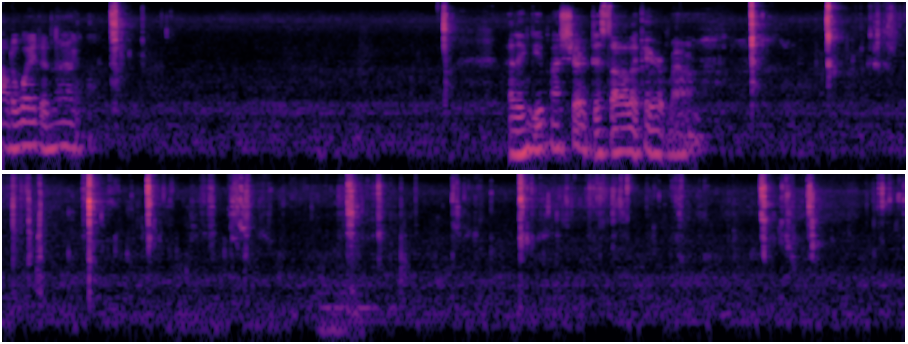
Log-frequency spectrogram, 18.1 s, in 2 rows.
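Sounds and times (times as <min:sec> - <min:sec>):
sharp crunches and clicks: 0:07.5 - 0:15.9
biting and chewing: 0:07.5 - 0:18.0.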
